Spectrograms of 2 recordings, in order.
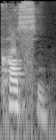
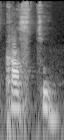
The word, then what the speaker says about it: castle: Number 7, we have the word castle. This word is not pronounced as castle because there's an S and there's a T.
